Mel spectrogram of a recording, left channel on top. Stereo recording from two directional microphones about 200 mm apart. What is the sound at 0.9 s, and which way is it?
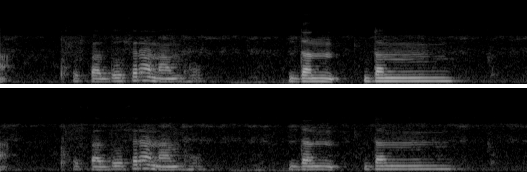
Speech, 40° left (ahead or behind).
